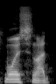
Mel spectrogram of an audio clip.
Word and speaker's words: moissanite: the two whiskeys I've had to try and pronounce that marson-knight moissanite moissanite okay apparently it's moissanite that's the one that's that's the thing cool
